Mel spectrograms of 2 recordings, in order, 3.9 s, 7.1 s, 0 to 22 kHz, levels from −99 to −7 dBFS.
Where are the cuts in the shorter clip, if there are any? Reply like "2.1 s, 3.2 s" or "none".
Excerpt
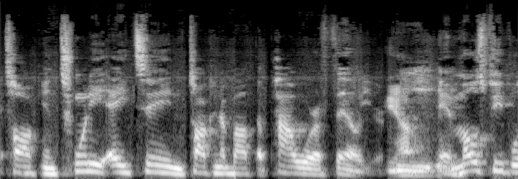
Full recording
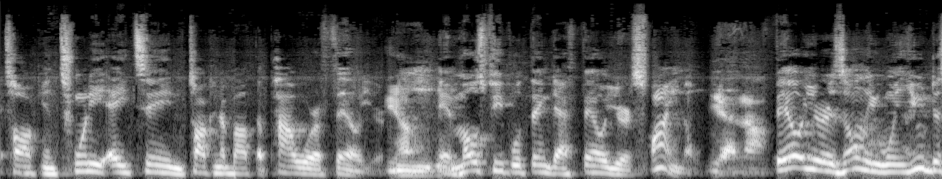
none

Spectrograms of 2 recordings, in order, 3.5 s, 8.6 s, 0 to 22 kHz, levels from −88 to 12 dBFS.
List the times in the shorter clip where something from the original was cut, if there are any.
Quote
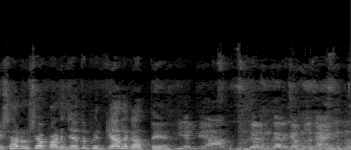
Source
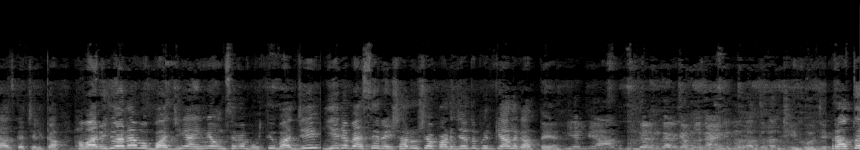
none

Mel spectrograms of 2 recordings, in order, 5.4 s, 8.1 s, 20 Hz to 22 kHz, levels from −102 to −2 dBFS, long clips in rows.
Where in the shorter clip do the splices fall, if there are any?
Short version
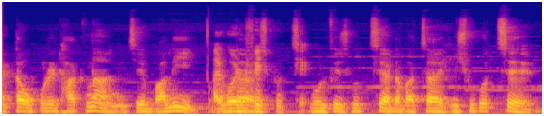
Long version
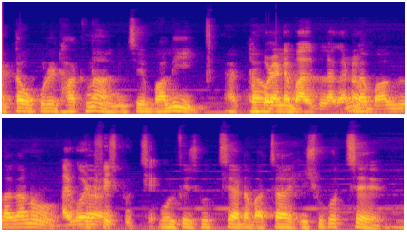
2.0 s

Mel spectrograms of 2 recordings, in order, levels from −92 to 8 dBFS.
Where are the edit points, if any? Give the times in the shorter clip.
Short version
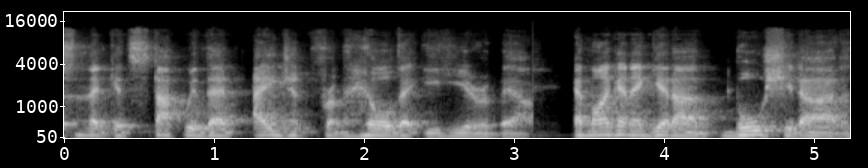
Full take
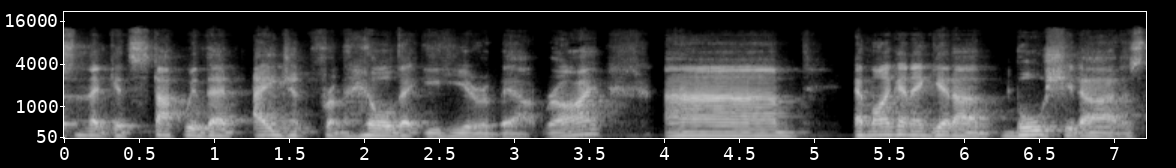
3.1 s

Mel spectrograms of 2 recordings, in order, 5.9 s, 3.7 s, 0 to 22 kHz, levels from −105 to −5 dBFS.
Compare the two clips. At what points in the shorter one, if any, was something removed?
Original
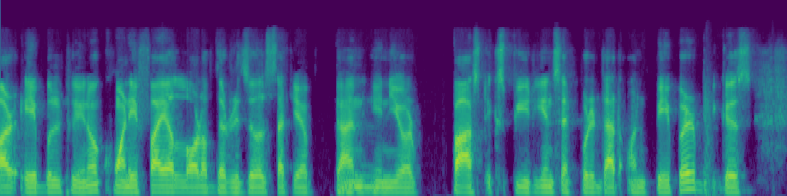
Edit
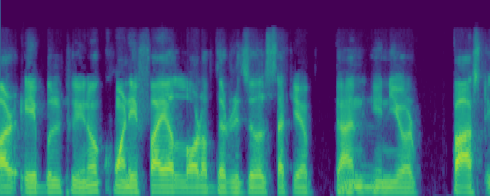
none

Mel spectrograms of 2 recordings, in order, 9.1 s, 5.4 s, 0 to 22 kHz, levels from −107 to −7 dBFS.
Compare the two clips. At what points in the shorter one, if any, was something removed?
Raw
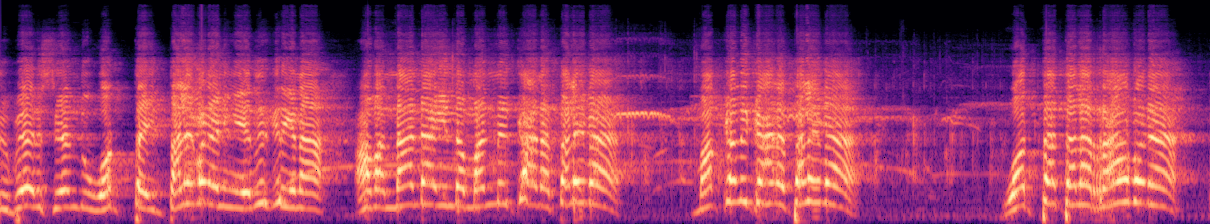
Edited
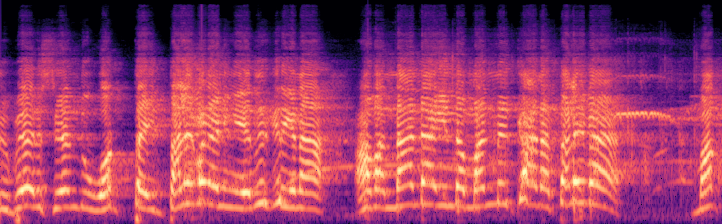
none

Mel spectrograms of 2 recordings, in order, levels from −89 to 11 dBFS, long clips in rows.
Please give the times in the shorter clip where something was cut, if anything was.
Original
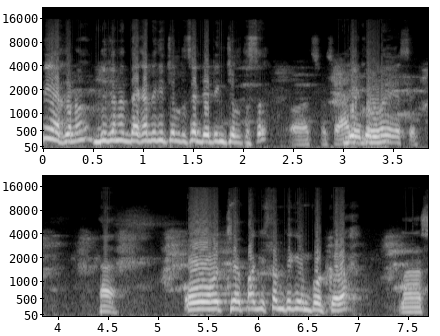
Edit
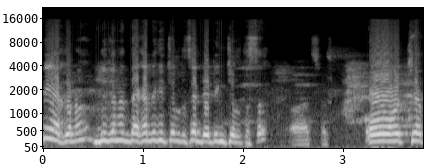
2.8 s

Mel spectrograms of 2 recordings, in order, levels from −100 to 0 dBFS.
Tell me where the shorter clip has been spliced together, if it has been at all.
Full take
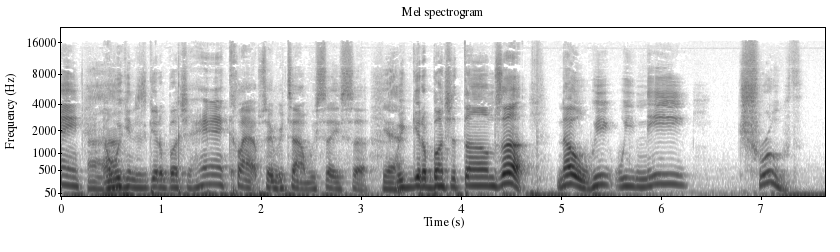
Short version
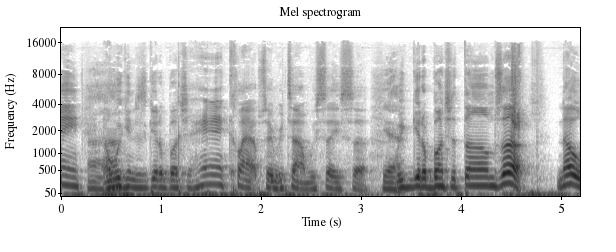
none

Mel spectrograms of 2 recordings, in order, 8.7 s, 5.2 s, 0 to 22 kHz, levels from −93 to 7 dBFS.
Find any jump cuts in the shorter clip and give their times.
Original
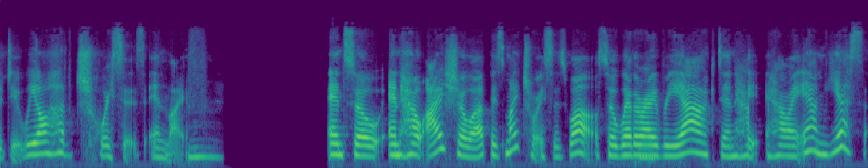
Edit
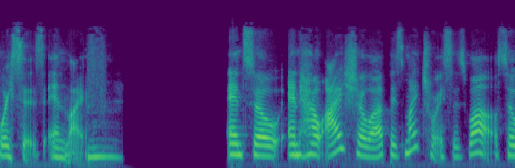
none

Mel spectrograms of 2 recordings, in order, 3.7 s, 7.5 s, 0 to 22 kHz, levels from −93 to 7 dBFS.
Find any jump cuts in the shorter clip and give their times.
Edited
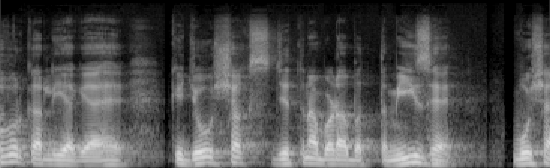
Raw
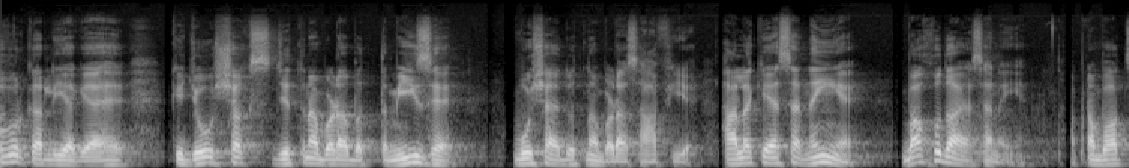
none

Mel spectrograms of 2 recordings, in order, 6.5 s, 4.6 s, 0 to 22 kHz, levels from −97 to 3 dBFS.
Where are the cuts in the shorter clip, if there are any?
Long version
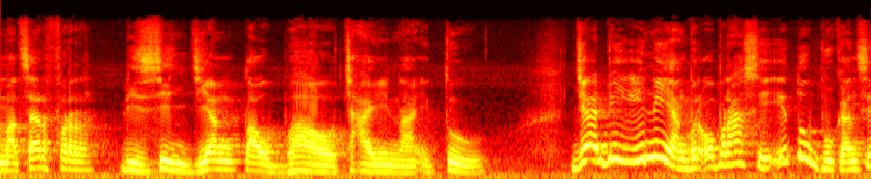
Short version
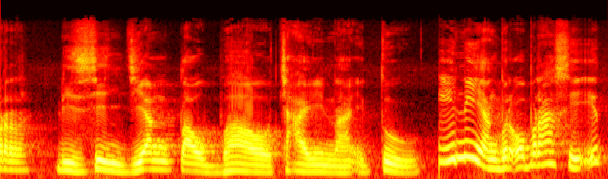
3.3 s

